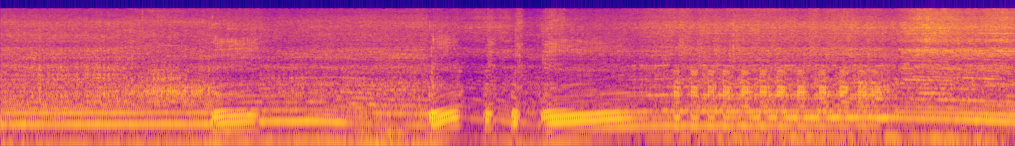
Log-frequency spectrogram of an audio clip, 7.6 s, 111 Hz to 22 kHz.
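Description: Honda CG 160 Start's single-cylinder four-stroke engine running while riding, with no air filter fitted. The revs rise about a second and a half in, the note breaks off briefly around the middle, then settles back to a steady lower pitch.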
